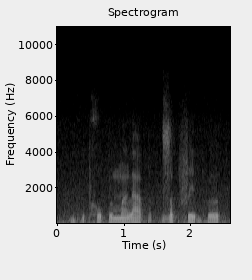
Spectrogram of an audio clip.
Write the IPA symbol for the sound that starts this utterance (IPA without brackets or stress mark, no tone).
bʱ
